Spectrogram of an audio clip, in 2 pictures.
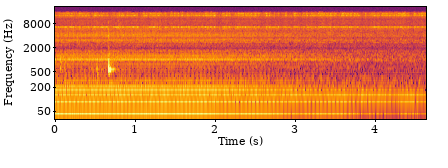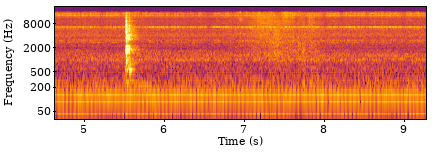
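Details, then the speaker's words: Ampeg Portaflex B-15-N bass amp after major repair, volume cranked, nothing connected, microphone against the speaker, hum balance control set to center: only faint steady low hum with small clicks; quiet and healthy. "I will turn it all the way to one side so we could hear it right there hum as I turn it towards the middle totally gone if I keep going you'd hear it again so now I'm just gonna with two hands get it right back to perfect"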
